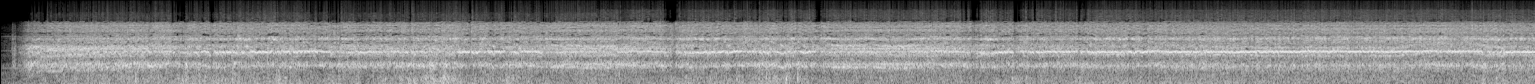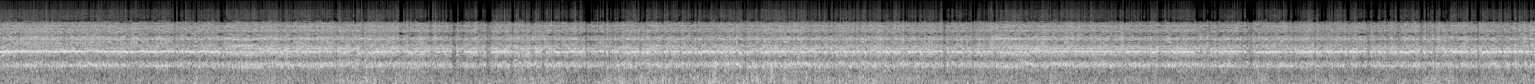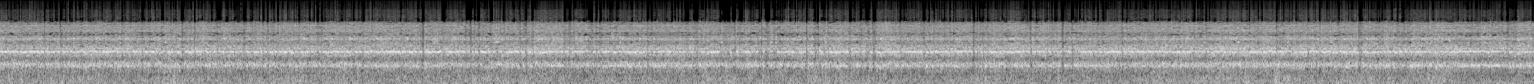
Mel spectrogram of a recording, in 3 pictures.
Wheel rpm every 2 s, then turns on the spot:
140, 220, 230, 220, 220, 220, 210, 220, 230, 230, 230, 230, 230, 230, 230, 230, 230, 230, 230, 230, 230, 230, 230.
none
